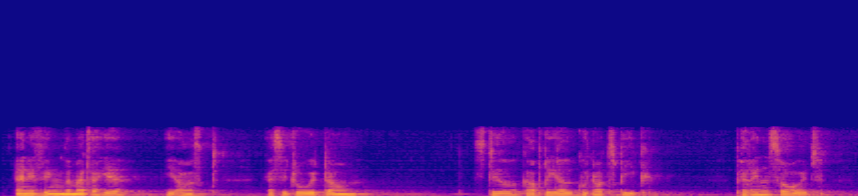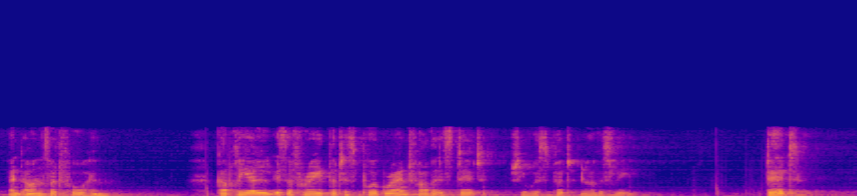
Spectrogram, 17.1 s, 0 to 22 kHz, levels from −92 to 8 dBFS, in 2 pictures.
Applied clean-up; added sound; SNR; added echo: neural separator model SepFormer DNS4.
